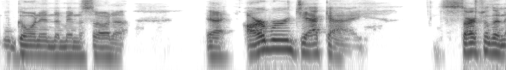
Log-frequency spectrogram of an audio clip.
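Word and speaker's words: Xhekaj: k a j no it's pronounced Jackie yeah and but it's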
